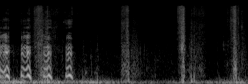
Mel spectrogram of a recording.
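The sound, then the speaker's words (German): Footsteps crunch and squelch through wet, slushy snow about five centimetres deep in a steady walking rhythm, fairly loud, with a few soft sloppy impacts and light rustling between strides, on a mountain hike. “Man hört's, wir gehen jetzt seit geraumer Zeit durch Schnee, nassen Schnee, patscht.”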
